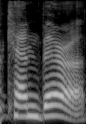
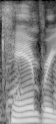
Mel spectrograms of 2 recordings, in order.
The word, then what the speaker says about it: Canberra: i do sydney or canberra the capital it's not pronounced canberra you bloody person well i want to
